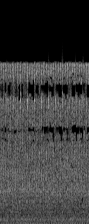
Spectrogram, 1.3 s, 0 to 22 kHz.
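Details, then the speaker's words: Hyundai ix35 with G4KD engine at 124,000 km, first start after repairing cylinder scuffing caused by frost, new overrunning clutch fitted: engine idles smoothly and evenly, low hum, no knocking, ticking or other extraneous noise; normal idle. "так мотор работает ровно здесь посторонних шумов"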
